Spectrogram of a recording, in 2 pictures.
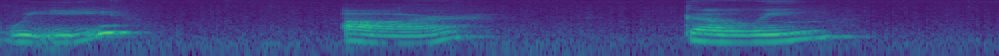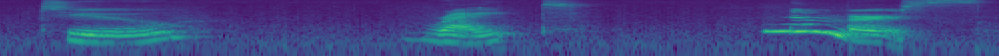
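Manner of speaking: each word slow and separate. Shown as a demonstration. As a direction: dictate one word at a time. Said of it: "teacher spelling out instruction".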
